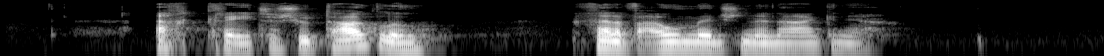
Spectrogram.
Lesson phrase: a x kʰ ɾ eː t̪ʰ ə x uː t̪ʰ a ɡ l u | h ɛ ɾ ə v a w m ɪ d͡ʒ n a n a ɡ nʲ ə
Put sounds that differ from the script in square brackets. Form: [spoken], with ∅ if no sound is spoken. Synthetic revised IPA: a x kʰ ɾ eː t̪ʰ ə [ʃ] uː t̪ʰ a ɡ l u | [x] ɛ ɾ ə v a w m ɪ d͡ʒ n [ə] n a ɡ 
